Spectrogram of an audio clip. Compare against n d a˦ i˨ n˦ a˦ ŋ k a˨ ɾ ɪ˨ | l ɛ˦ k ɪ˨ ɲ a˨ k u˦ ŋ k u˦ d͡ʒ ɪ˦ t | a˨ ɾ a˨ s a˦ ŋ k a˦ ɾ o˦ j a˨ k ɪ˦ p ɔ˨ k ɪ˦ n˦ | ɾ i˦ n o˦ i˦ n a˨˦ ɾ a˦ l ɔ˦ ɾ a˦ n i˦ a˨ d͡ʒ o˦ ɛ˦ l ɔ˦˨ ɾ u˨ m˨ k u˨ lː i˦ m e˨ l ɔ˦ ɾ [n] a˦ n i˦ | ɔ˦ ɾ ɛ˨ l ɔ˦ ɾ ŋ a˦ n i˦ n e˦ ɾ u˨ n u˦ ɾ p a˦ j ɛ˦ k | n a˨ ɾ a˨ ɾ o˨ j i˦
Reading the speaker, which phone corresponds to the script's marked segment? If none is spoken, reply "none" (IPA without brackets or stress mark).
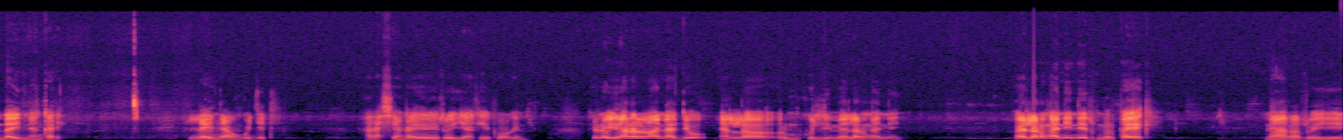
ŋ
